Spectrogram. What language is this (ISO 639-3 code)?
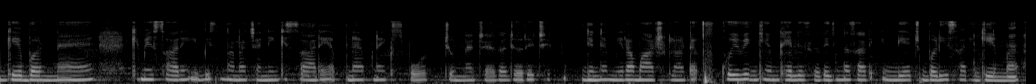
doi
